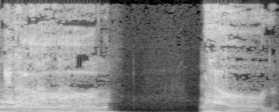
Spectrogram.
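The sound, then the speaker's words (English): A voice imitates a growl in two loud, rough bursts, a long gravelly rumble followed by a short silence and a second guttural snarl, with no words spoken. “We heard him actually growl.”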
